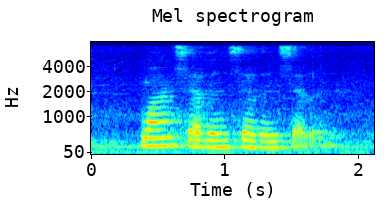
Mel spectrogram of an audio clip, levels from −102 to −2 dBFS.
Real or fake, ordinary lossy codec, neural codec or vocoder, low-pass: fake; MP3, 64 kbps; codec, 16 kHz in and 24 kHz out, 2.2 kbps, FireRedTTS-2 codec; 7.2 kHz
